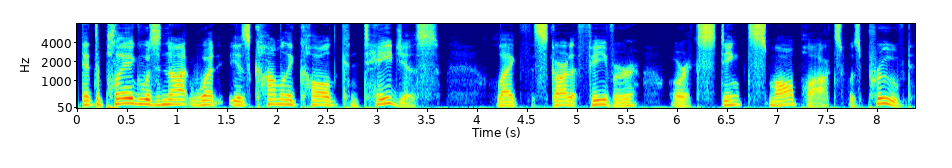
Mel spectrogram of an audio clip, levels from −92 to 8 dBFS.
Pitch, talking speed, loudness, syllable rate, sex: 140 Hz, 145 wpm, -21 LUFS, 4.0 syllables/s, male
